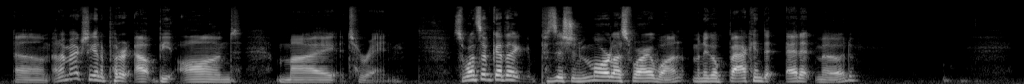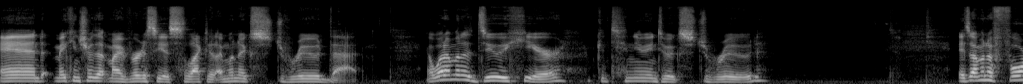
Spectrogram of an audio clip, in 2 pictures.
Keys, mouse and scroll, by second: 2.0-4.0 drag, 6.4 Tab, 8.5-9.8 middle drag, 12.2 e, 13.6-15.3 drag, 14.0 e, 15.8 e, 17.5 e, 19.4 e.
